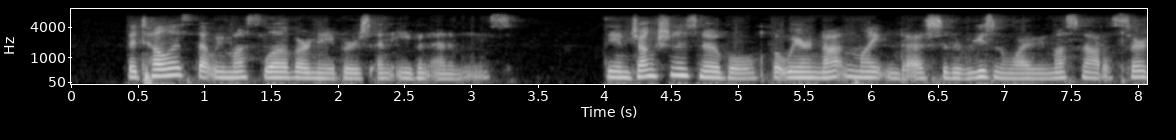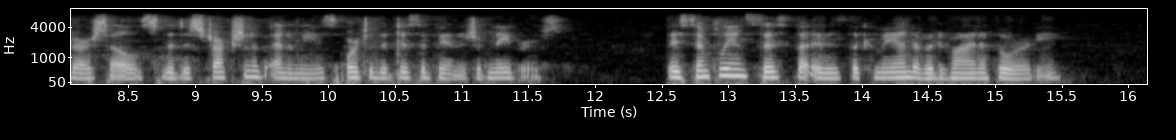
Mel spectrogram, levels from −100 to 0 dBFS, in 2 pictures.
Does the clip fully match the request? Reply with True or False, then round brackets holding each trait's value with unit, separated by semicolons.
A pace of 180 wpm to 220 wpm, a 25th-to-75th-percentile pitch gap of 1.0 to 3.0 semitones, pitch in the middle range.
True (200 wpm; 2.4 semitones; 175 Hz)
